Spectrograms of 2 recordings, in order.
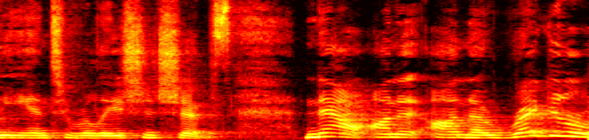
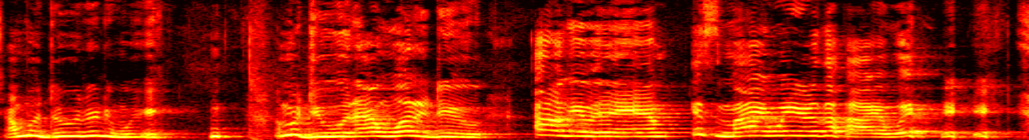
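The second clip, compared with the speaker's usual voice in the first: stubborn, defiant, higher, laughing; defiant mock voice; 4 semitones higher than usual. Mock defiance aimed at fire signs ignoring advice. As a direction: brat who won't listen. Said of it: "You're like".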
